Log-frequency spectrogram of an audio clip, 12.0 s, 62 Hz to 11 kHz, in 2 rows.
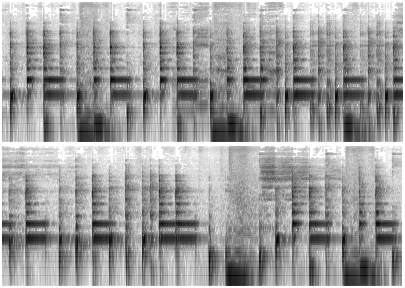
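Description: Music with hand drums and deep bass beats played through a home-built 300-watt OCL stereo power amplifier and its loudspeakers, under a test listen. A quick, even rhythm of struck notes on two alternating pitches runs throughout, with deep bass thumps every couple of seconds.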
